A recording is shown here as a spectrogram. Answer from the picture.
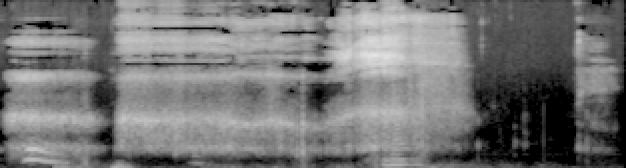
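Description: yawning

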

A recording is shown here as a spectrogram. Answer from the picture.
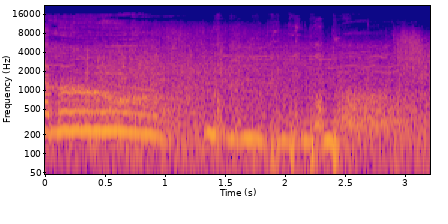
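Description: explosion sound effect

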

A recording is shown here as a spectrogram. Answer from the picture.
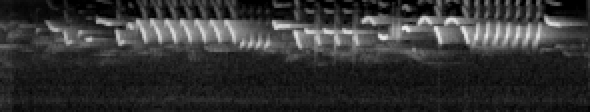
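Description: eurasian wren singing

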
